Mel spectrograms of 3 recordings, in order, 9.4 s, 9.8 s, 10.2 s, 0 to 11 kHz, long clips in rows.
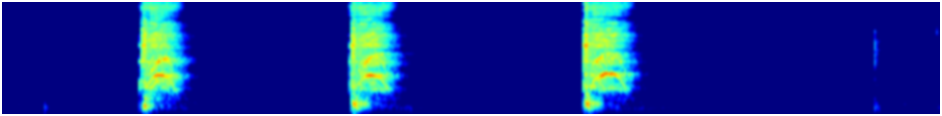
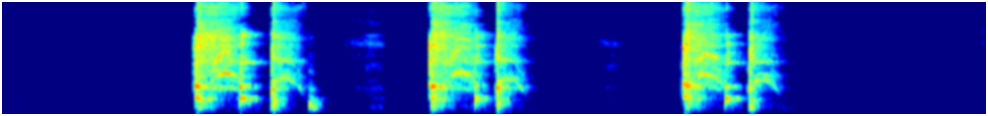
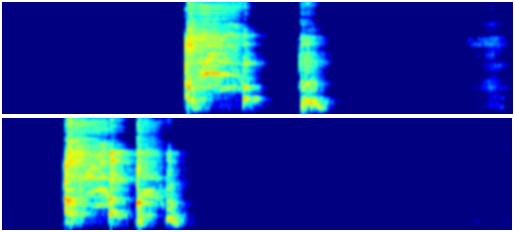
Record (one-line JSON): {"exhalation_length": "9.4 s", "exhalation_amplitude": 32767, "exhalation_signal_mean_std_ratio": 0.28, "three_cough_length": "9.8 s", "three_cough_amplitude": 32768, "three_cough_signal_mean_std_ratio": 0.36, "cough_length": "10.2 s", "cough_amplitude": 32768, "cough_signal_mean_std_ratio": 0.31, "survey_phase": "beta (2021-08-13 to 2022-03-07)", "age": "45-64", "gender": "Female", "wearing_mask": "No", "symptom_runny_or_blocked_nose": true, "symptom_sore_throat": true, "symptom_onset": "11 days", "smoker_status": "Never smoked", "respiratory_condition_asthma": false, "respiratory_condition_other": false, "recruitment_source": "REACT", "submission_delay": "3 days", "covid_test_result": "Negative", "covid_test_method": "RT-qPCR"}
